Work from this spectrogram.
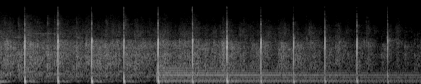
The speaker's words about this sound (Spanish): A ver, un fuerte aplauso a Jesús, pero fuerte, fuerte. Eso.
